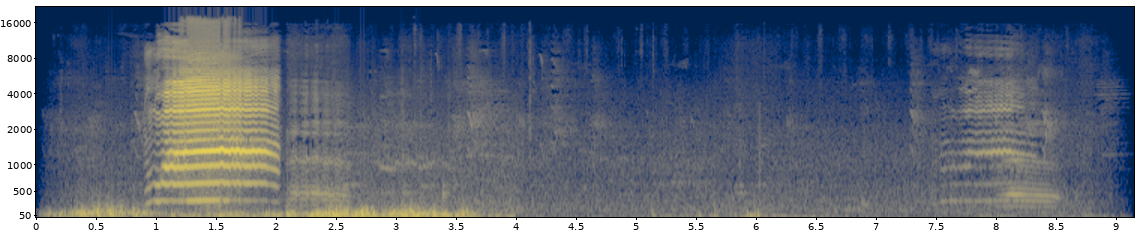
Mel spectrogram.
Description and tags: Baby lamb calling his mother. Recorded with a zoom H1n in a City Farm in The Hague.
Morning, 12-03-15.
farm, field-recording, lamb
